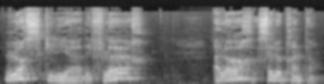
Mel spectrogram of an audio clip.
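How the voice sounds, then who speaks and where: A man student in a language lesson, calmly translating sentences aloud. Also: medium pitch, very slow, echoey room.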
